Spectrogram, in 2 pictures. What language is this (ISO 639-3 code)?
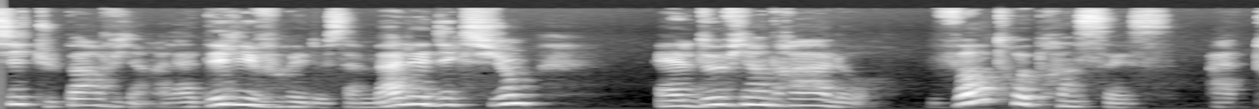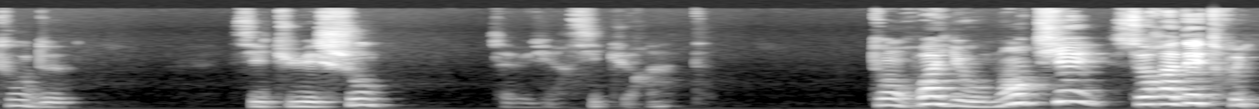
fra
